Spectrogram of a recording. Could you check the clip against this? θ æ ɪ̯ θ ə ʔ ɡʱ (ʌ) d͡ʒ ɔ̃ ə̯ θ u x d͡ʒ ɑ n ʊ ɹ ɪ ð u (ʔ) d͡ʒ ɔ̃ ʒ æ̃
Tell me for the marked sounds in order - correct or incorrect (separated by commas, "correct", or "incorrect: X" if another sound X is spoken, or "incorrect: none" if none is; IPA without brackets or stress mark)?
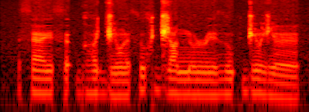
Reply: correct, correct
